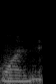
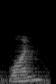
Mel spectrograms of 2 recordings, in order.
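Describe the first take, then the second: First: Said in the usual way. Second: "One" echoed as a doubtful question. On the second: Retold or imitated. Ticket girl checking she wants one ticket, "One" as a questioning echo. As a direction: repeat "One" back with a questioning lift.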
